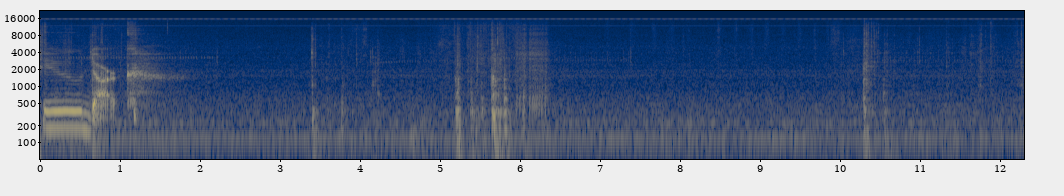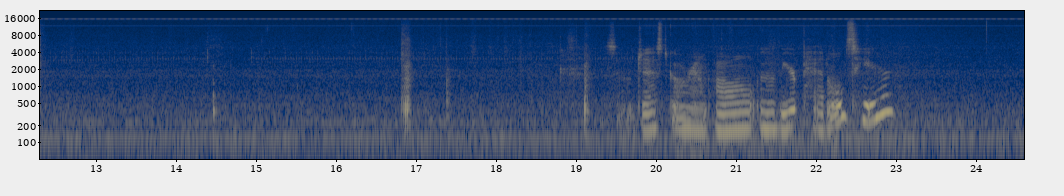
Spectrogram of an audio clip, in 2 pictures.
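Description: A paintbrush brushes softly against a canvas.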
